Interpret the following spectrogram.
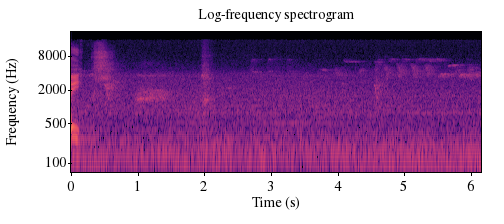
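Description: Steady, low outdoor background noise in woodland, with a faint bird call about a second in and a light click at two seconds.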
